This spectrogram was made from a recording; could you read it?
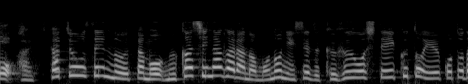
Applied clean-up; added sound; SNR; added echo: neural mask model DeepFilterNet 3.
